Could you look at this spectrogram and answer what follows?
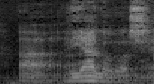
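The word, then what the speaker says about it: Dialogos (Διάλογος): And it has the same meaning, and actually you pronounce it the same way that we pronounce it in Greece and in Cyprus. – Dialogos.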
